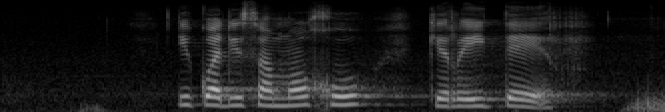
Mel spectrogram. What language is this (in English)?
Tswana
